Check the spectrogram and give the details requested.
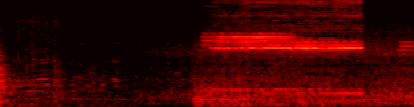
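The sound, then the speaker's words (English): Low rumbling jammed city street traffic with a loud, sustained horn blaring for over a second, then cutting off as the engine noise continues underneath. “Traffic. It's jammed.”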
